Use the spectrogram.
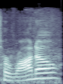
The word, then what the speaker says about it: Toronto: actually by a tweet it's pronounced Toronto with no uh no T oh yeah today I learned Toronto maybe someone else you're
